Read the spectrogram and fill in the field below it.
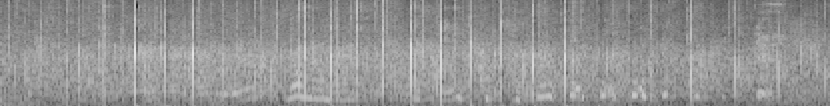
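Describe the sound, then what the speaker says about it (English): Sparse, scattered applause at a college presidential investiture, individual claps popping distinctly over a quiet room with some voices talking underneath. "So please join me in giving Dr. Namuo once again a round of applause."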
